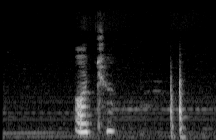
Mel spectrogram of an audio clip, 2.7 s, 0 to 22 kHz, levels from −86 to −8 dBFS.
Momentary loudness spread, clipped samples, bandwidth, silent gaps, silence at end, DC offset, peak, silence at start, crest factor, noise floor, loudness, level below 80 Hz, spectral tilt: 14 LU; under 0.1%; 16 kHz; none; 0.4 s; under 0.1%; -12 dBFS; 0.95 s; 24 dB; -59 dBFS; -32 LUFS; -68 dBFS; -5 dB/octave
